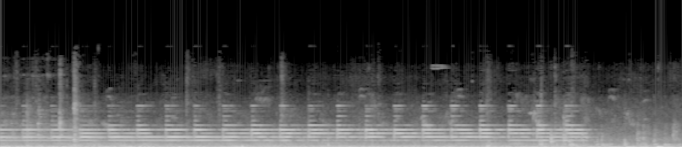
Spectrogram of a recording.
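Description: CTA Yellow Line rapid-transit train running, heard from inside the car: a steady low rumble with a high whine of several held tones, broken by regular clicks. The whine stops near the end.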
